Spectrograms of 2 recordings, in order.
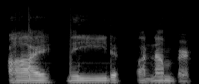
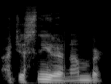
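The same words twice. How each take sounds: First: "I need a number" spaced out slowly; measured, emphatic restatement of "I need a number"; slow, deliberate insistence. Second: Said in the usual way. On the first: Real, not acted. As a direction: spell out "I need a number" word by word. Slow emphatic repeat of the demand.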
